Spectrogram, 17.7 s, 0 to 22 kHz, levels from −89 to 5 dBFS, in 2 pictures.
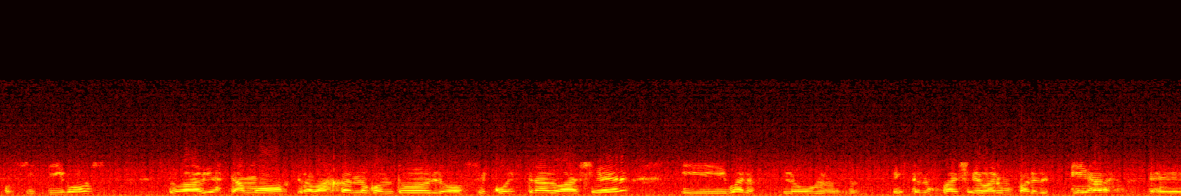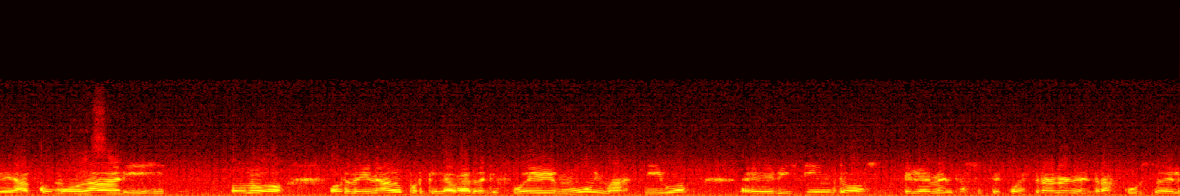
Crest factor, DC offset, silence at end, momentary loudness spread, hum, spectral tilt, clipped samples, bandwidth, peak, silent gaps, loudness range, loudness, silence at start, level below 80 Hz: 16 dB; under 0.1%; 0 s; 10 LU; none; -5.5 dB/octave; under 0.1%; 12.5 kHz; -8 dBFS; none; 3 LU; -24 LUFS; 0 s; -46 dBFS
